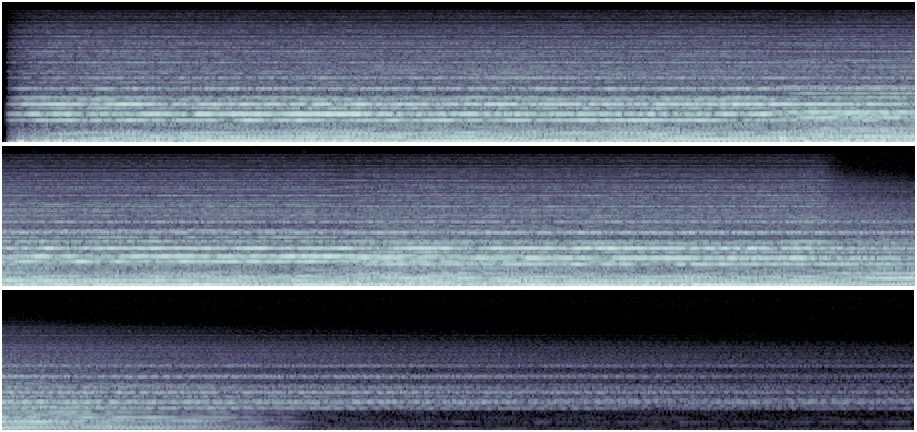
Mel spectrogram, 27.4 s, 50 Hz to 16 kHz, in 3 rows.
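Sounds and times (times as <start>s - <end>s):
synth pad: 0.1s - 23.6s.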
